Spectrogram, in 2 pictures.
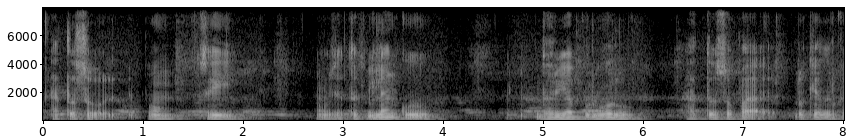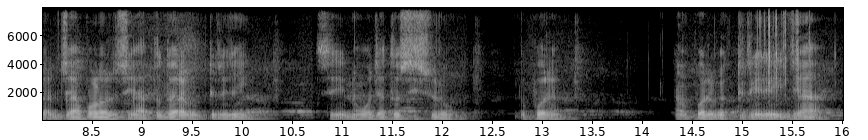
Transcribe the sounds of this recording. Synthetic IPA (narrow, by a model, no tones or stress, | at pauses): hat̪ɔsɔbɔlebɔŋseɦi | nɔbɔd͡ʒat̪ɔpilaŋku | d̪ʱɔɾibapuɾbɔɾu | hat̪ɔsɔpʰa̰ɾɔkʰibad̪ɔɾka̰ɾd͡ʒabɔɭɔɾeseɦa̰t̪ɔd̪waɾa̰bjɔk̚ʈiɾed͡ʒai | senʔɔbɔd͡ʒat̪ɔsisuɾɔ | upɔɾe | upɔɾebjɔk̚ʈiɾed͡ʒaid͡ʒaɦa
